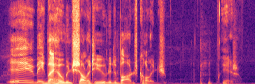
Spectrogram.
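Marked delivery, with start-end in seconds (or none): 0.2-3.3 put-on old, bookish, elderly gentleman librarian voice. Answering another player in character, as an elderly gentleman librarian. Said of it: "an elderly gentleman who's librarian".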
